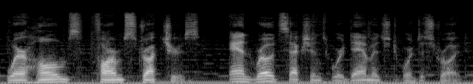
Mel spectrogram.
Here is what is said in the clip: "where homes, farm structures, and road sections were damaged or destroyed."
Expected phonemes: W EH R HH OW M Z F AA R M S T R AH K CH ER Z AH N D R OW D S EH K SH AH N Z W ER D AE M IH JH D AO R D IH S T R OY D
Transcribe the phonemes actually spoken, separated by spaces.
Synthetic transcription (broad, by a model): W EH R HH OW M Z F AA R M S T R AH K CH ER Z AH N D R OW D S EH K SH AH N Z W ER D AE M IH JH D AO R D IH S T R OY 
